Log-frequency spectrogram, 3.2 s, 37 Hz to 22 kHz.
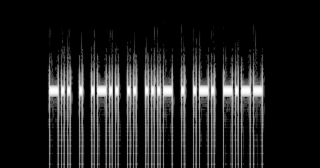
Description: Morse code, heard as a keyed tone, about 40 wpm, 700 Hz. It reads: DELIVERY
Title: Top 1251-1500 Words 40wpm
